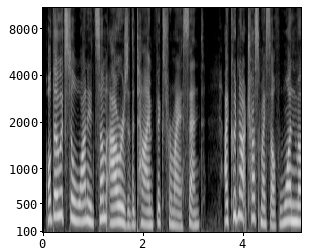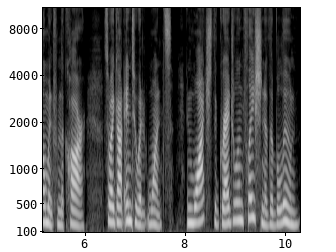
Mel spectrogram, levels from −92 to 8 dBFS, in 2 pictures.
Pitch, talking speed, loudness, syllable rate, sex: 225 Hz, 220 wpm, -17 LUFS, 5.5 syllables/s, female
